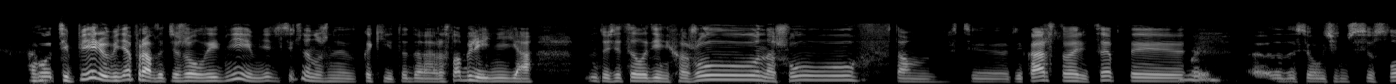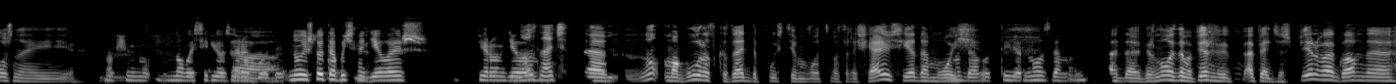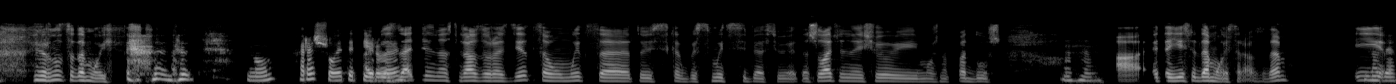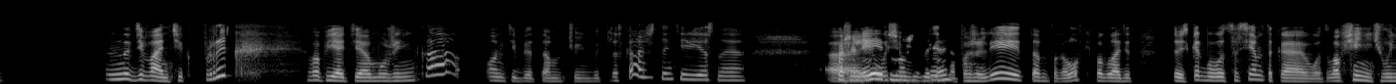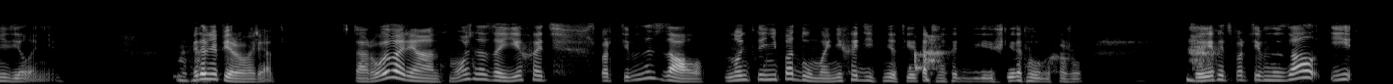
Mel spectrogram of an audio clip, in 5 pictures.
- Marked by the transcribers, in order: tapping; chuckle; other background noise
- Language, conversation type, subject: Russian, podcast, Что помогает тебе расслабиться после тяжёлого дня?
